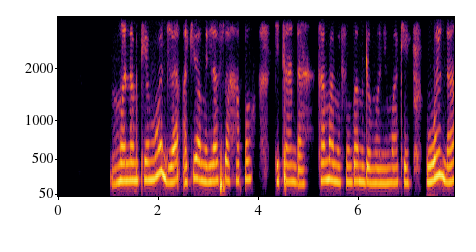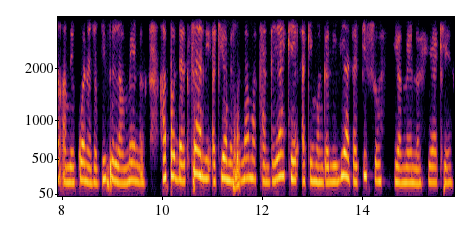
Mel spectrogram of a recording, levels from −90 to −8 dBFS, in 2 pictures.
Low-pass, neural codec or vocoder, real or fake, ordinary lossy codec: 3.6 kHz; codec, 44.1 kHz, 2.6 kbps, SNAC; fake; Opus, 32 kbps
